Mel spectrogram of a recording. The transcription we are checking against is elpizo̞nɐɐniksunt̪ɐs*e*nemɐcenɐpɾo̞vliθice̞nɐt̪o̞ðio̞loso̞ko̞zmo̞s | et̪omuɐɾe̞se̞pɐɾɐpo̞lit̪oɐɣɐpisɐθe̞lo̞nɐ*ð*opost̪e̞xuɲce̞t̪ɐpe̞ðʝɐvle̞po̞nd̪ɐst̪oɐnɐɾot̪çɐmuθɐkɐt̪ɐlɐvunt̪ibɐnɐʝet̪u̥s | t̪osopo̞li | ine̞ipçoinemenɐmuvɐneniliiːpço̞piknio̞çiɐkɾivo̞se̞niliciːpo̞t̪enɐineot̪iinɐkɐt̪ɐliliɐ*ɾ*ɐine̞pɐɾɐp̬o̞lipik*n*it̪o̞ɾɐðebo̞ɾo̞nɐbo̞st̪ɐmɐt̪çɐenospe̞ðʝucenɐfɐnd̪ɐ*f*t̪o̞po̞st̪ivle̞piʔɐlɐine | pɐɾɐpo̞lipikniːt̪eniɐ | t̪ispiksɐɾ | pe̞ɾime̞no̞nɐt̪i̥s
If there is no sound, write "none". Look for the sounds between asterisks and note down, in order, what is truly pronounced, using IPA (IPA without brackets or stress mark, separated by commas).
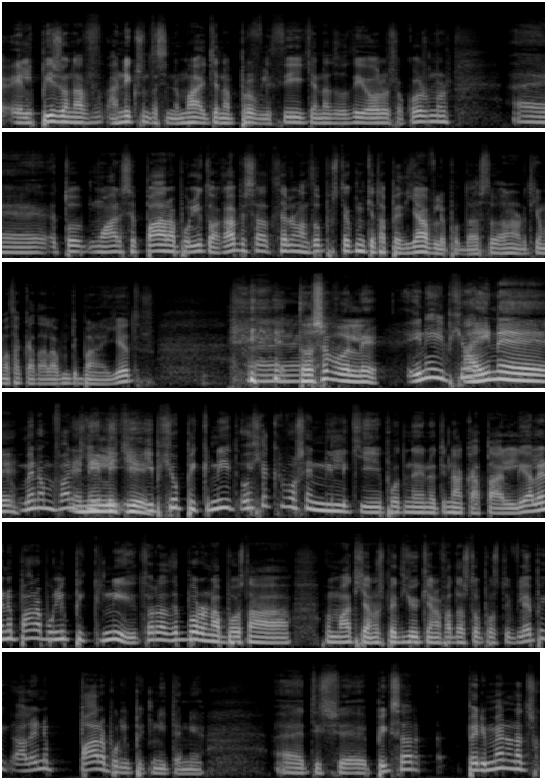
i, ð, l, n, s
